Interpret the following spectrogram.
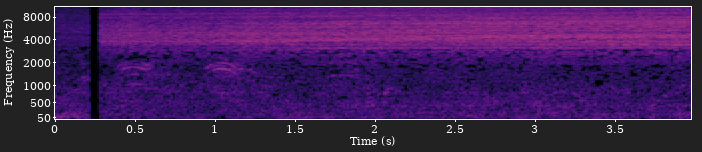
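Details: Evening cicada singing early in the season, before other cicadas, by a country house in Geumnam-ri along Bukhangang-ro; after a brief cut, a continuous sizzling high buzz builds and holds, with faint soft chirps underneath.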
